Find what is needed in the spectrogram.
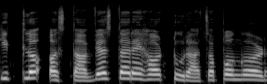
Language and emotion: Goan Konkani, disgusted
